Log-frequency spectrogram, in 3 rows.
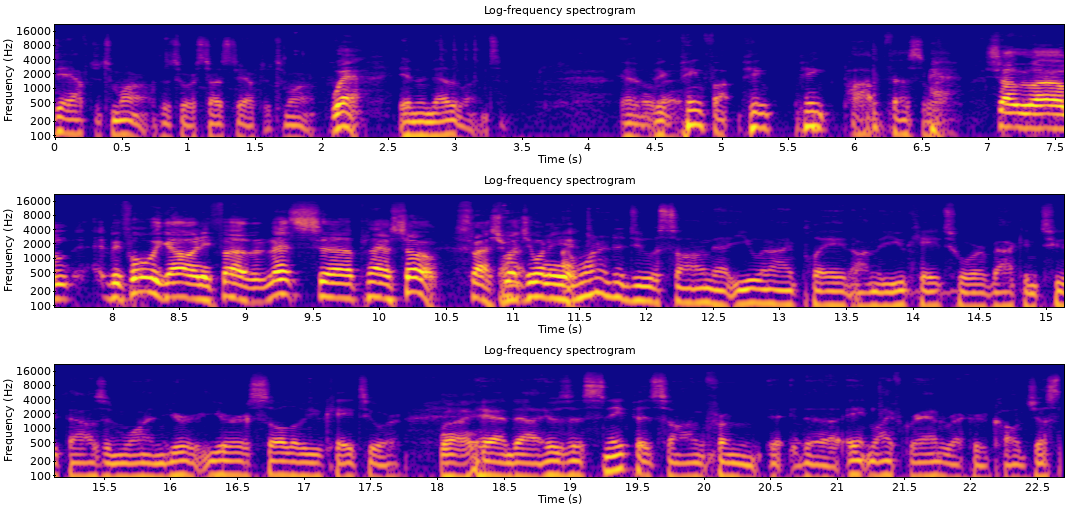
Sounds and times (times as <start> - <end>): Speech: 0.0 - 3.4, 4.3 - 22.7.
